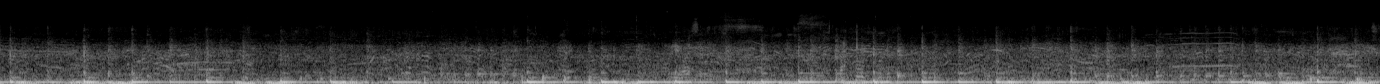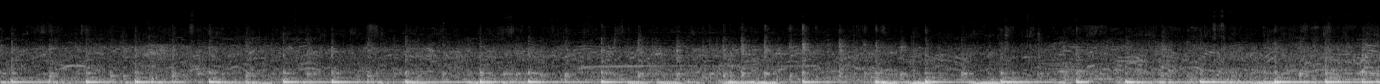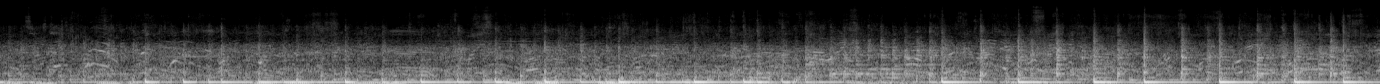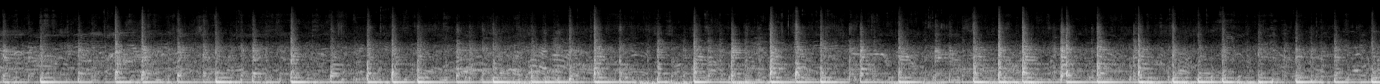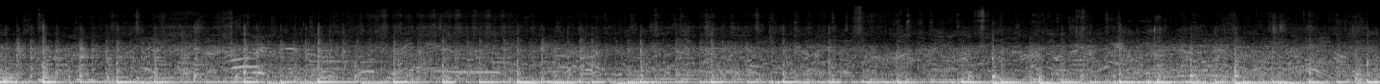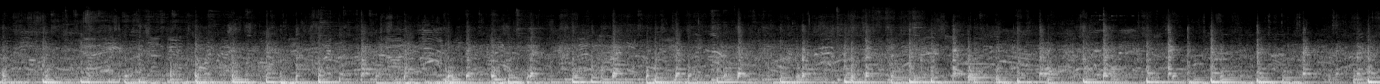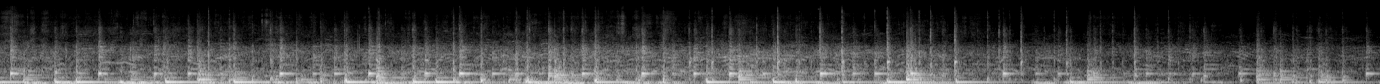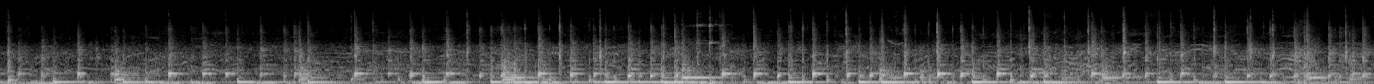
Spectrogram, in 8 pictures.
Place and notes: Viljandi lake beach - (binaural) folk jamming
soundwalk through folk music festival unofficial night moods
Viljandimaa, Estonia, 23 July 2010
